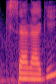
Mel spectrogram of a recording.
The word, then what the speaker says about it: 如月: イメージ如月っていうあの女に口って書いて如月って読みますでこれは 2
